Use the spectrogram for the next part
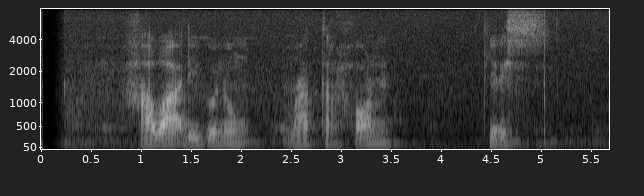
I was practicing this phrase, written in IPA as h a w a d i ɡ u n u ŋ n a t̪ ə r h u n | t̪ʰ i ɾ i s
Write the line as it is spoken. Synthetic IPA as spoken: h a w a d i ɡ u n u ŋ m a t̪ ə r h ɔ n | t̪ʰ i ɾ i s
